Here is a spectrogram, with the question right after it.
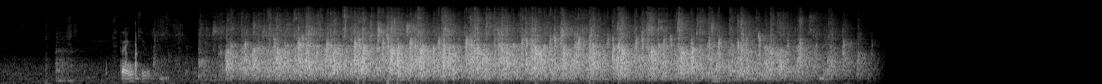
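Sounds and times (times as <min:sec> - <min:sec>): audience applauding: 0:02.0 - 0:08.9.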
